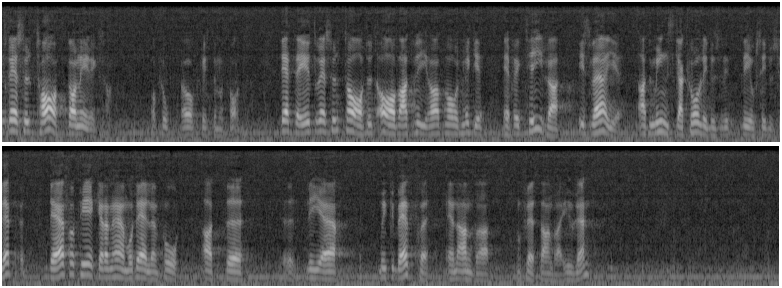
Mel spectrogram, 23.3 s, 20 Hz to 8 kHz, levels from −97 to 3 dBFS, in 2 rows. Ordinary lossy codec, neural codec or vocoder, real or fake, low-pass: none; codec, 16 kHz, 4 kbps, FunCodec, trained on LibriTTS, 50 frames a second; fake; 7.2 kHz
